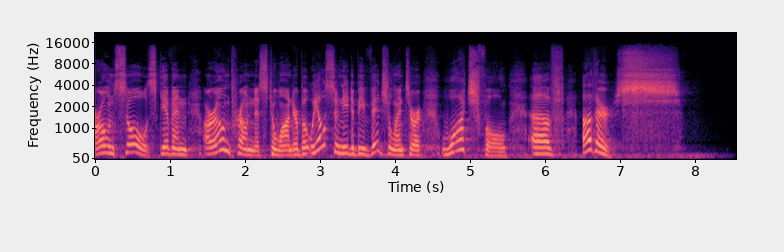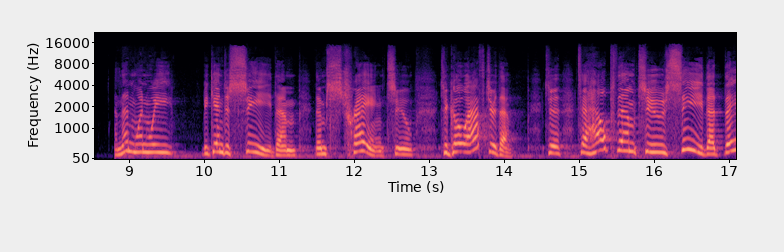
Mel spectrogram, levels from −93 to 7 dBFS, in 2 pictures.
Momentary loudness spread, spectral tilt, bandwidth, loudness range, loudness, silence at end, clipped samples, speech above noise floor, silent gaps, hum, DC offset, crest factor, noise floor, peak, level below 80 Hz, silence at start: 7 LU; -5.5 dB/octave; 14.5 kHz; 3 LU; -19 LUFS; 0 s; under 0.1%; 49 dB; none; none; under 0.1%; 18 dB; -67 dBFS; -2 dBFS; -68 dBFS; 0 s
